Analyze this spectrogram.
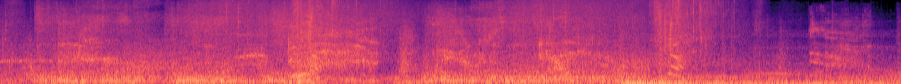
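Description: A flamethrower roars loudly, blasting bursts of fire.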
